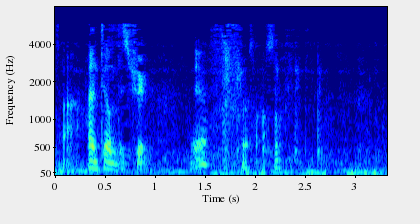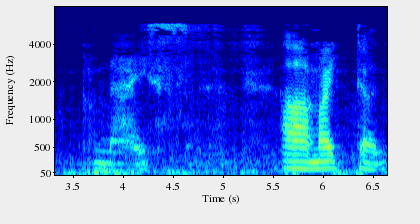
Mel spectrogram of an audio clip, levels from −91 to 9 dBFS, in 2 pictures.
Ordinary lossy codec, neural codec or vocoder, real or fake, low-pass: MP3, 24 kbps; codec, 24 kHz, 3 kbps, HILCodec; fake; 7.2 kHz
